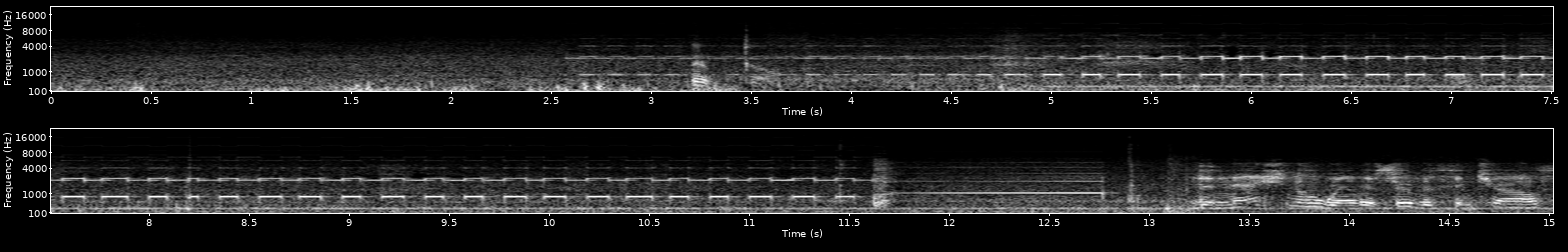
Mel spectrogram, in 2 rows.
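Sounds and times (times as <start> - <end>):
steady warning tone: 2.5 - 15.0
rapid electronic alarm beeping: 2.6 - 14.3.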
